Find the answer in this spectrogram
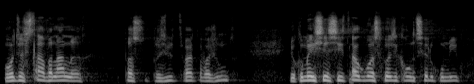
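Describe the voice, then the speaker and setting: A man with a very high-pitched voice preaches a live sermon, telling his own testimony. He moves between shouted praise and hushed, confiding stretches. The church microphone carries a long reverb through the hall. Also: flat delivery, racing. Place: church sanctuary.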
